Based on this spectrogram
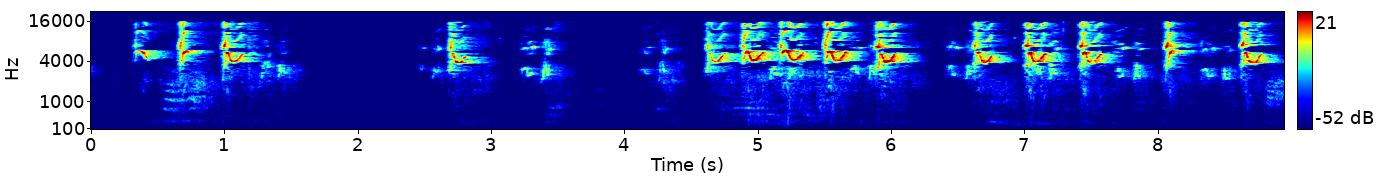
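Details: Wiceh-style calling from a tame, wild-caught brown-throated sunbird: scattered high chirps at first, then dense, fast runs of sharp notes with brief breaks between.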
